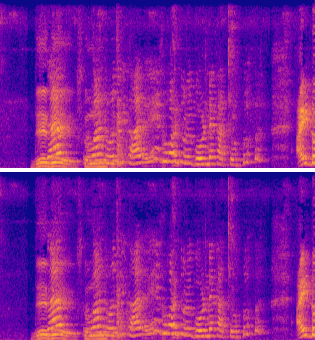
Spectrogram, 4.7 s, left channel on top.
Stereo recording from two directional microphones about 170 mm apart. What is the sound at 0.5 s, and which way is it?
Speech, 20° left (ahead or behind).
